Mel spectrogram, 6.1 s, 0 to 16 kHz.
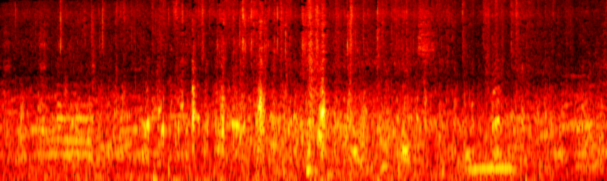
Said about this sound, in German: In den Gehegen der Großfarm von Kenneth Quarty des ehemaligen Präsidenten der Nationalen Vereinigung der Hühnerfarmer, drängen sich noch immer um die 100.000 Hühner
